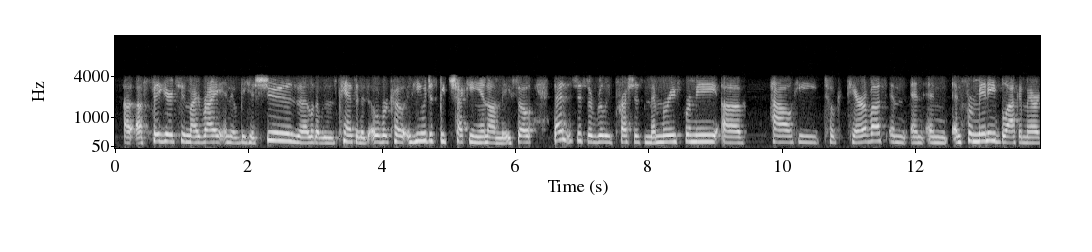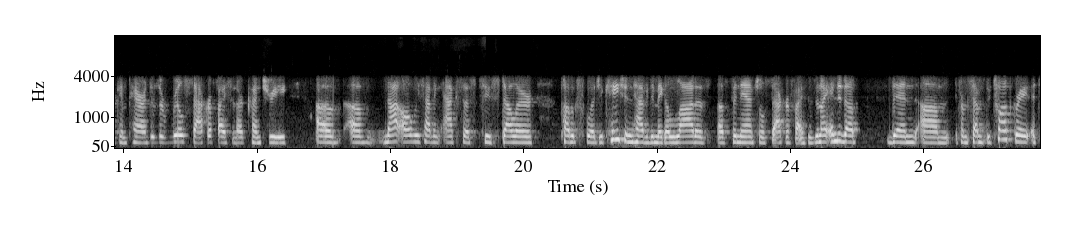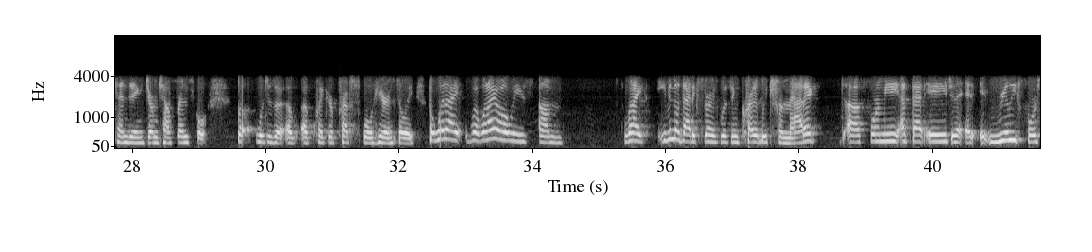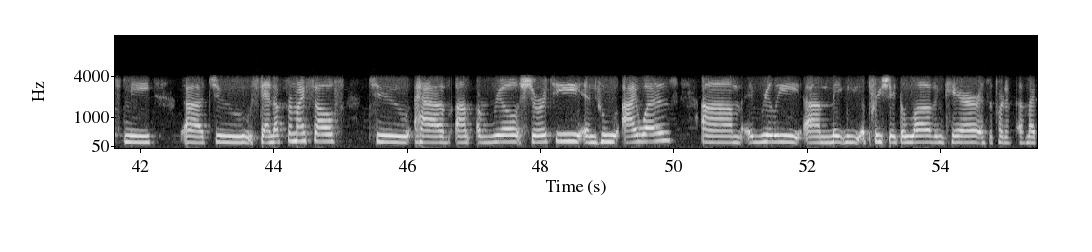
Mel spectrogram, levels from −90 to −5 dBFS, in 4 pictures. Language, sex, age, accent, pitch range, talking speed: English, female, 30-49, American, 190-220 Hz, 180 wpm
